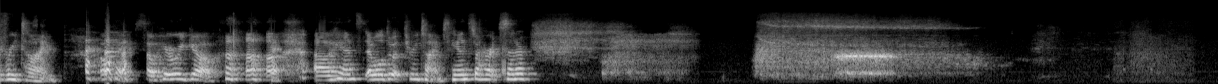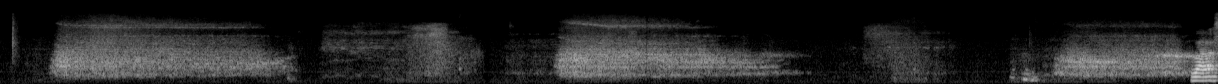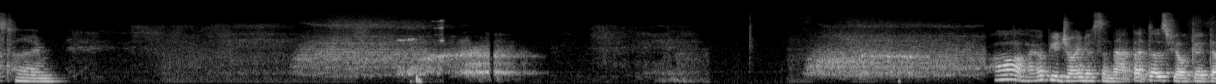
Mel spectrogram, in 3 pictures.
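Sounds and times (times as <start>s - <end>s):
speech: 0.0s - 6.2s, 24.1s - 25.0s, 34.7s - 36.5s
deep slow breathing during a guided stretch: 5.3s - 24.2s, 24.9s - 31.6s, 32.2s - 34.3s.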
